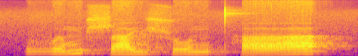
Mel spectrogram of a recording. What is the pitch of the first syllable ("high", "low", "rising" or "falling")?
rising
